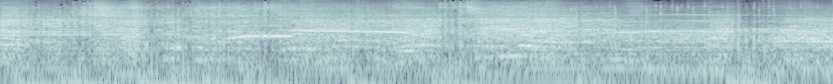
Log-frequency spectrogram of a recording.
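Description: Live pop concert heard from the audience: a band with drums and electric guitar playing loud, with singing and the crowd cheering over it.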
